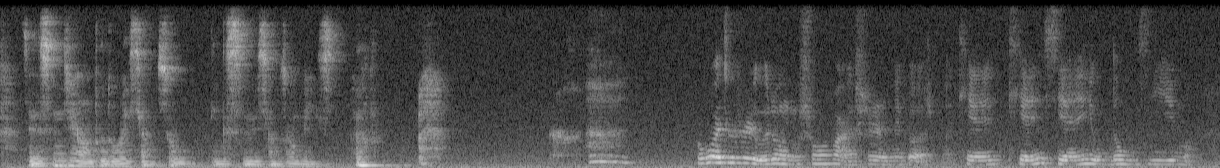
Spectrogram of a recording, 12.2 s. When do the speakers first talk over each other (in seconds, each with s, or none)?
none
